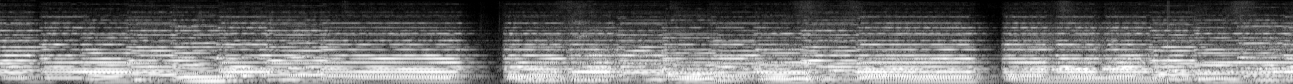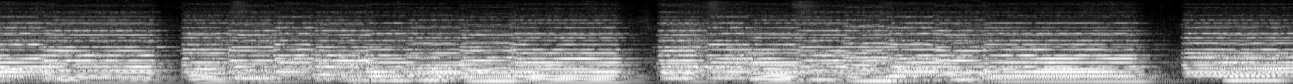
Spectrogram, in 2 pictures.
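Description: Church organ playing a slow, hymn-like piece in held chords, with a short break about every six seconds between phrases.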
